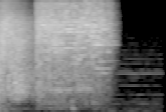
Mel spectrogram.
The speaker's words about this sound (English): Each time a bullet found its mark and shattered the glass, wild birds cried in alarm from the canopy that blotted out the sky.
